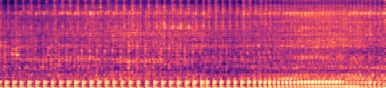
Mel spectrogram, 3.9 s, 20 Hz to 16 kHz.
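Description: A Honda XR400 motorcycle engine runs close by, loud and steady with a rapid thumping beat that quickens toward the end as the revs rise.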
